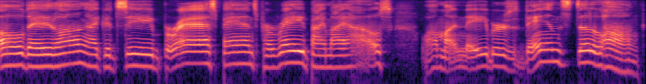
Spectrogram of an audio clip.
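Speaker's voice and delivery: ordinary talk, nothing marked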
